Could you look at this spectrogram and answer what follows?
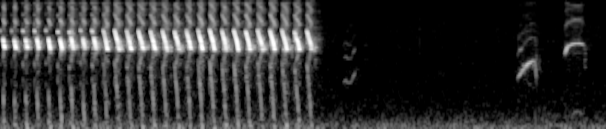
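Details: Canary song for training birds: a fast, even, pulsing trill of bright high notes lasting about one and a half seconds, followed by near silence broken by two short upswept chirps.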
